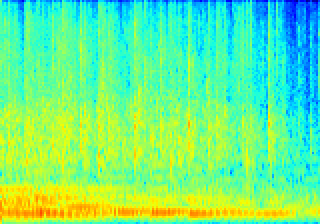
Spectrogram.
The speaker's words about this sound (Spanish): Entonces, si ve, necesitamos, déles ese aplauso fuerte al Señor.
